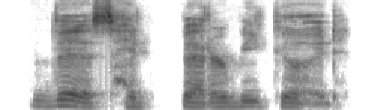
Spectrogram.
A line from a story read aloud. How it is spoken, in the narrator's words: muttered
